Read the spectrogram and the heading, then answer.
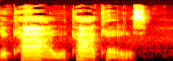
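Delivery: put-on Boston accent. Speaker explaining dialect in poems, demonstrating the sound: Boston accent. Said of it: "trying to get that like Boston accent".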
